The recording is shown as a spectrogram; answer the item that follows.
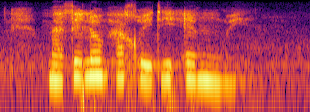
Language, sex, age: Southern Sotho, female, 19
